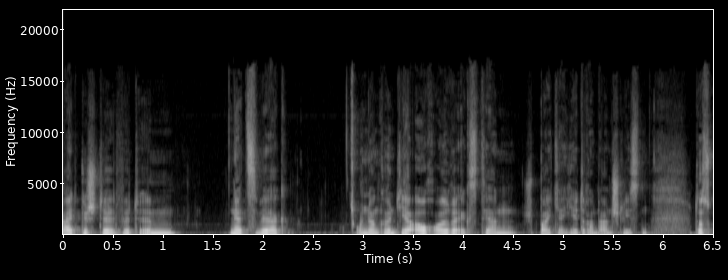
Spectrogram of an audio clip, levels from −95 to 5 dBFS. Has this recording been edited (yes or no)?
no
